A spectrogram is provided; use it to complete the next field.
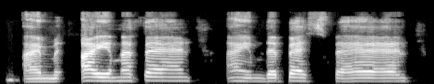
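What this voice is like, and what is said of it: Donald Trump impression. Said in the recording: “my Donald Trump impression”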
